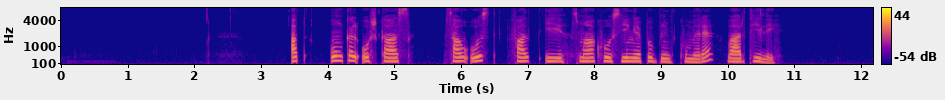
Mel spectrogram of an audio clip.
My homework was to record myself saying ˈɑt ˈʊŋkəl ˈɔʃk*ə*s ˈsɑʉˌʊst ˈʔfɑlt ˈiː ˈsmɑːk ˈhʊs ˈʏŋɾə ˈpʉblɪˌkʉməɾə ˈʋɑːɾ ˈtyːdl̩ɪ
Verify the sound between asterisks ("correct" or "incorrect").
incorrect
